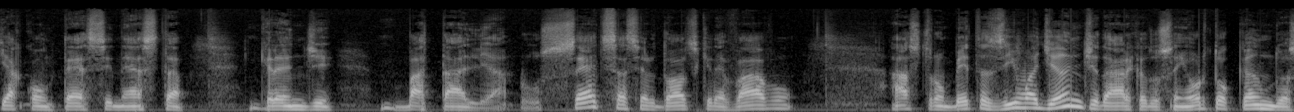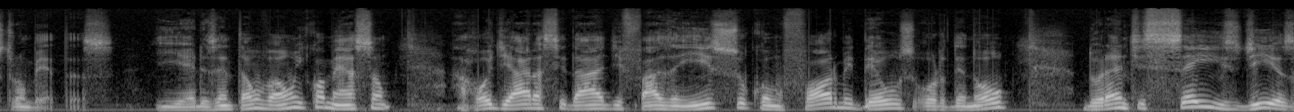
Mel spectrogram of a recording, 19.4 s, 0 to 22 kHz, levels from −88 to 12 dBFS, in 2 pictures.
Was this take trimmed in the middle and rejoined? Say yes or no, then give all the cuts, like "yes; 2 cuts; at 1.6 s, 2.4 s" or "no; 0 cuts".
yes; 1 cut; at 3.9 s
